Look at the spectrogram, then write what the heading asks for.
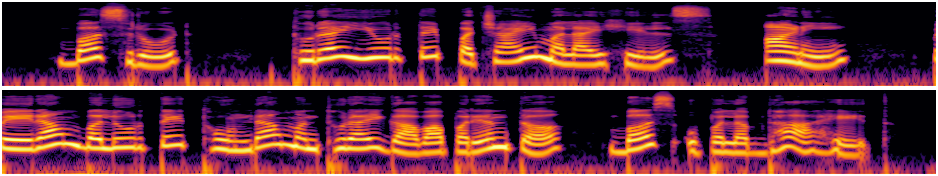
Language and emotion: Marathi, neutral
